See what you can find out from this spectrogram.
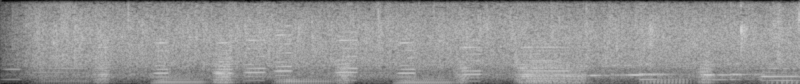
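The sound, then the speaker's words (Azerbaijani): Heavy rain pours down as a dense, steady hiss of drops striking a surface, with a melodic music track playing over it throughout. “Birdən möhkəm yağış başladı.”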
